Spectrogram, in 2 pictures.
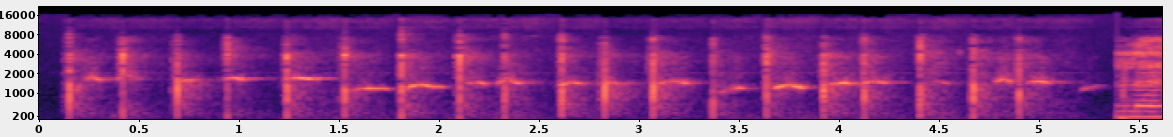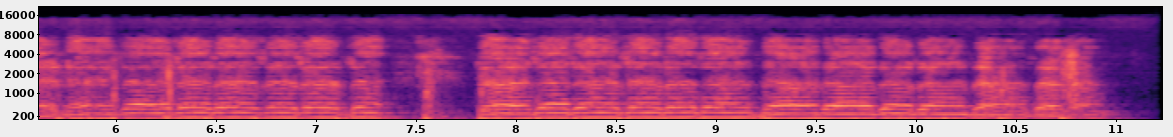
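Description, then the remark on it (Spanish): A man whistles a wandering tune over steady, rhythmic tapping for several seconds, then a louder, fuller burst of music takes over and drowns it out. “Era una canción de mí mismo la voy a chiflar, ¿se puede?”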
